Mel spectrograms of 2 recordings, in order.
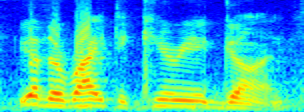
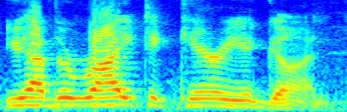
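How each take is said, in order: Both takes have the same delivery.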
